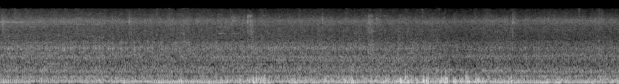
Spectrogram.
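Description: Bus engine idling with a steady low hum.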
